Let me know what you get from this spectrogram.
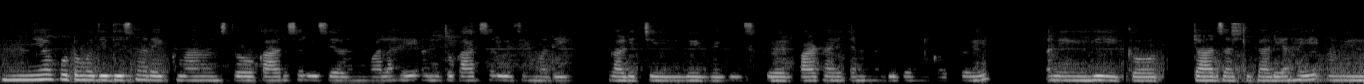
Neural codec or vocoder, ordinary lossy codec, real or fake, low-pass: none; none; real; 7.2 kHz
